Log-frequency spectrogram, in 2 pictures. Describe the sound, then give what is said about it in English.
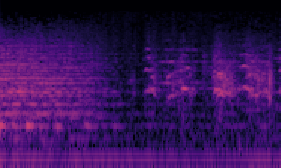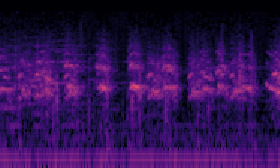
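A dog named Thunder snarls and barks in agitated bursts at a cabin in an Eskimo village, starting with a drawn-out tonal whine-like growl, then a run of sharp, irregular barks for several seconds. “Thunder, what's the matter with you? That dog, him mad.”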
